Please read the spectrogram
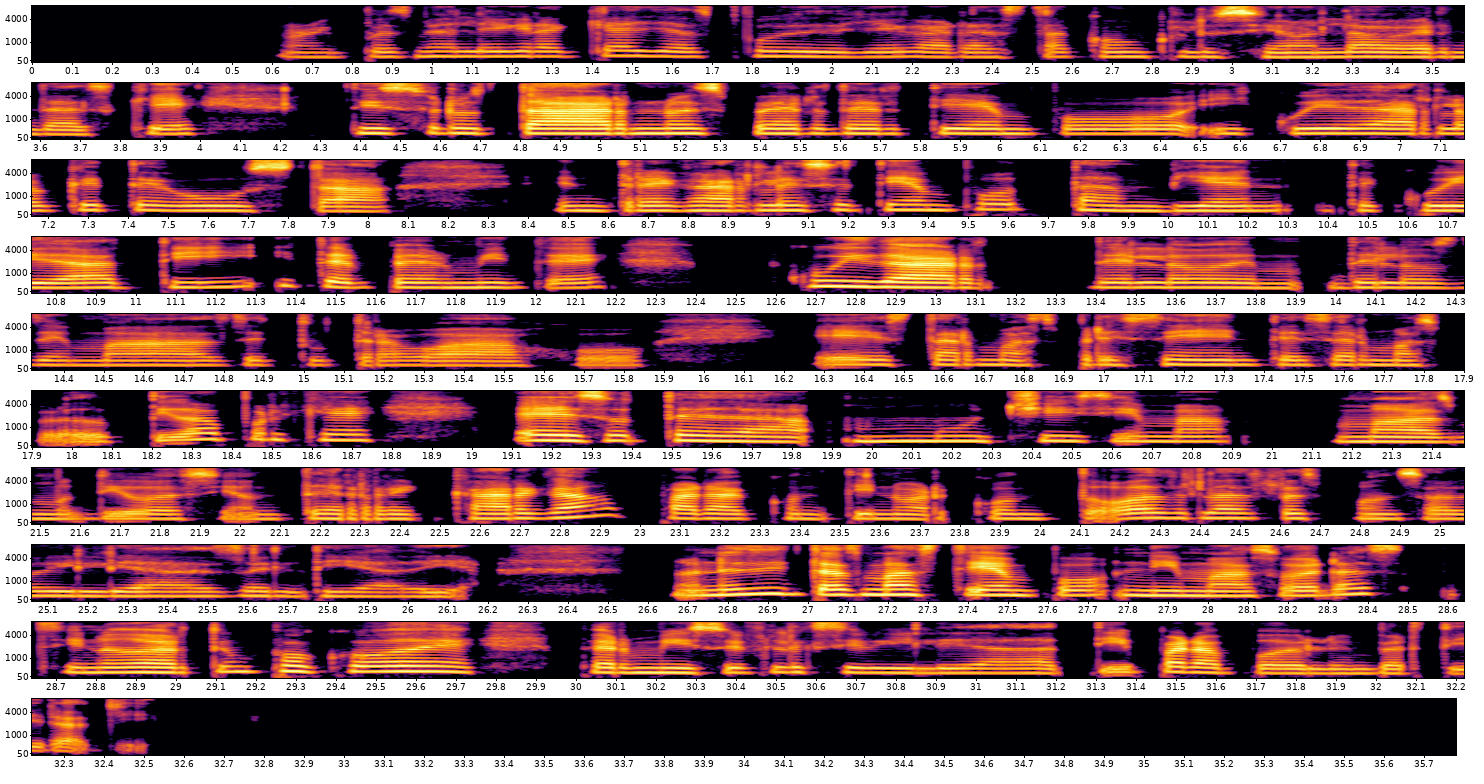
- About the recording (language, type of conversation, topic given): Spanish, advice, ¿Cómo puedo encontrar tiempo para disfrutar mis pasatiempos?
- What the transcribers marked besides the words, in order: static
